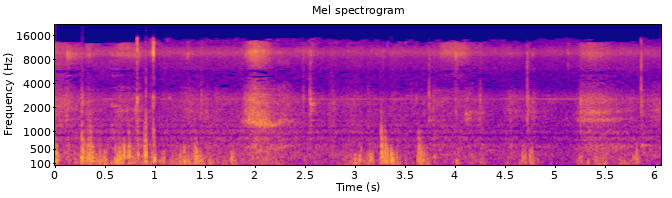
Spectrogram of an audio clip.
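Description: Irregular knocks, thumps and rustling of body movement picked up by a body-worn camera as its wearer moves along a metal handrail by concrete steps, with a few sharp clicks.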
